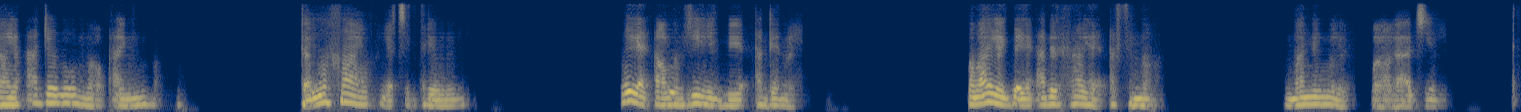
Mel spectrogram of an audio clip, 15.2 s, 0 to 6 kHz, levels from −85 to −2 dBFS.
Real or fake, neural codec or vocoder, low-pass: fake; codec, 16 kHz, 0.5 kbps, FreqCodec, smaller model; 5.4 kHz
